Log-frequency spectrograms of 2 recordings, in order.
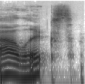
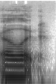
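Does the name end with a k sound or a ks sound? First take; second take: ks; k. First: The name ends with a ks sound. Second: The name ends with a plain k sound. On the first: This is the name read as written. "his name is spelled A-L-E-X, like Alex" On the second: This is how locals and the family say it. "he pronounces it himself as Alec"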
